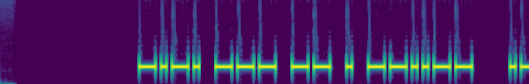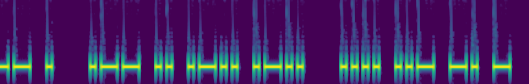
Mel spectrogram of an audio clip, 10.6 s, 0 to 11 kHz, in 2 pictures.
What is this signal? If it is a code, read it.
Morse code, heard as a keyed tone, about 22 wpm, 700 Hz. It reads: COME, WE WILL HUNT
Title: Sentences from Top 1600 Words 22wpm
